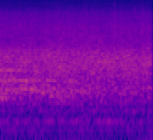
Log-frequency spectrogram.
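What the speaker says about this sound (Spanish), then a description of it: "Dese un aplauso en esta tarde" Audience applause at a church testimony gathering, a steady dense wash of clapping that fills the whole moment without pause.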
